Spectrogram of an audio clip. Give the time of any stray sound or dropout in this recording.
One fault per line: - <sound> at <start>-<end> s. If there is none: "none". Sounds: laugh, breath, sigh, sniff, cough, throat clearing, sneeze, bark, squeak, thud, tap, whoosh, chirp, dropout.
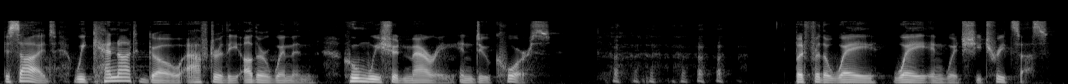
- laugh at 6.0-7.5 s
